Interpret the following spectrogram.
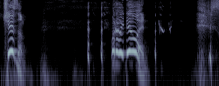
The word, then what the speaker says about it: Chisholm: Jazz Chisholm? Come on, man. One, it doesn't sound good being broken up like that. And two, it's Chisholm.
